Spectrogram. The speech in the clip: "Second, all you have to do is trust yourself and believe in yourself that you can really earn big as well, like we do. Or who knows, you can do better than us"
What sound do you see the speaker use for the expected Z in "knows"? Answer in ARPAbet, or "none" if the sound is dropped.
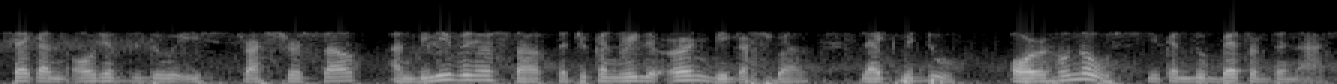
S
